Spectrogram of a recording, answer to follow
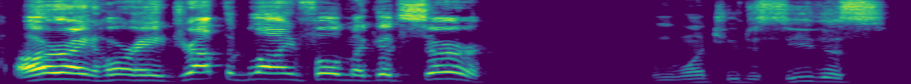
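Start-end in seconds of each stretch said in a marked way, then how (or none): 0.1-2.5 bright, loud and jokey, calling across the table; playful loud call. Real, not acted. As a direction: announce it like a grand reveal. Calling player to look up.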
